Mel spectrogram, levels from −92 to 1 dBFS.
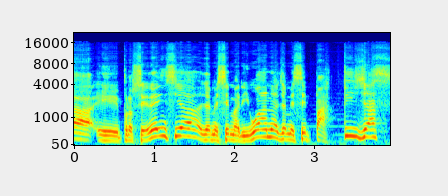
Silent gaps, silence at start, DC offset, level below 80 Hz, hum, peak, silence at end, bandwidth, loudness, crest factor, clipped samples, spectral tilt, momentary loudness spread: none; 0 s; under 0.1%; -58 dBFS; none; -6 dBFS; 0 s; 17 kHz; -21 LUFS; 16 dB; under 0.1%; -4 dB/octave; 4 LU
